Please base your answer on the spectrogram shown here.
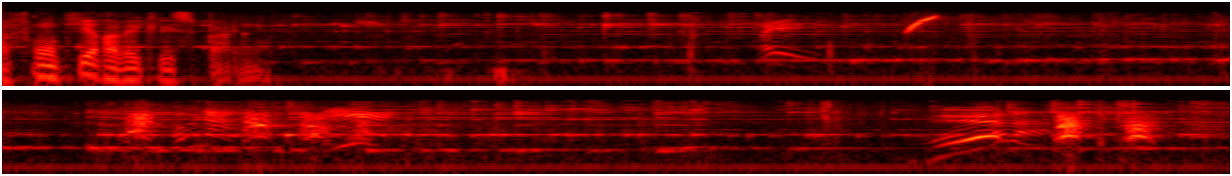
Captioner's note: AUDIO - shepherds calling out to sheep dogs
